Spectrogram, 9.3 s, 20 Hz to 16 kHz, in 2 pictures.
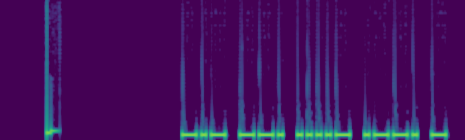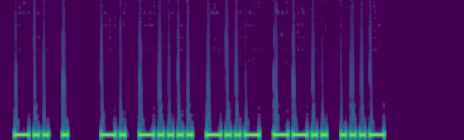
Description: Morse code, heard as a keyed tone, about 25 wpm, 700 Hz. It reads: KG4PT DE N6XZV
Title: USA Callsign DE Callsign - 5 Characters - 25wpm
